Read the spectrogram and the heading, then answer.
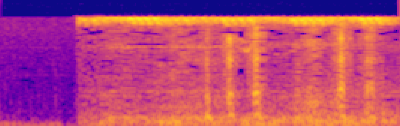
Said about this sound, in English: The crickets are funny.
